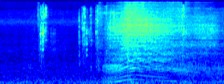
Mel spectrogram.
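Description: Chainsaw with a spring-loaded blade in the video game Satisfactory, revving up mid-clip into a loud whining buzz with rising and falling pitch after a few short clicks and thuds.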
